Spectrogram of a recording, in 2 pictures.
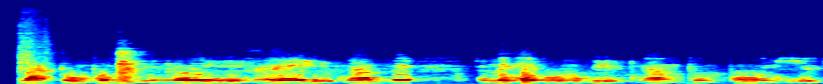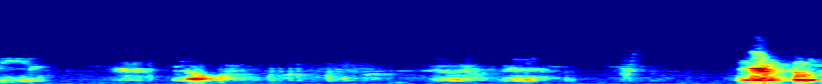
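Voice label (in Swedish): Hulterstad Öland, dialekter; Folkminnen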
